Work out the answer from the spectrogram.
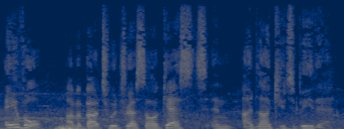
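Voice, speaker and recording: Casting: male actor as gentle medieval king, high voice, earnest formal speeches, game dialogue with noise behind. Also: close to an everyday voice. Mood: eager. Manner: measured, formal, oratorical. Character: earnest, gentle Saxon king addressing guests. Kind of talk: video game voice acting.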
